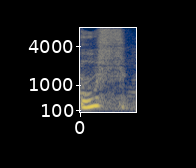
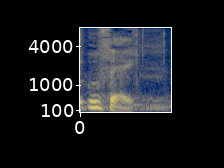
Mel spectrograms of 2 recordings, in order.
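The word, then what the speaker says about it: Ouphe: The Oof creatures, I always used to call them Oofe.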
